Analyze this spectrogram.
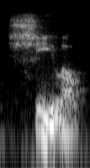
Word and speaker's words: Shiloh: of shiloh shiloh or shiloh depending on how you pronounce it in hebrew it's sheelo oh he's going to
